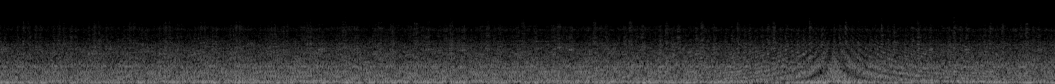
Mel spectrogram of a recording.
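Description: A diesel train engine rumbles steadily as the train moves slowly.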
